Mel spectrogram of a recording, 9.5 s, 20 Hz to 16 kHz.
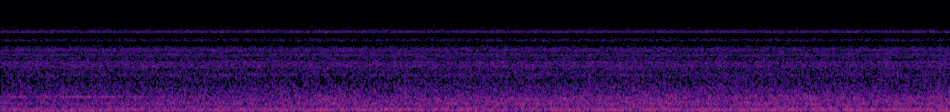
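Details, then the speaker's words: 52-inch Hunter Original ceiling fan #23855 from April 1995, heavy-duty motor, on medium at about 150 RPM: a steady, even rush of air with a low soft hum and no ticking, wobble or rubbing; running normally, almost sounding like high. "Medium's going to run about 150 RPM, so it is sped up a little bit on medium. Almost sounds like it's on high."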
